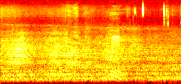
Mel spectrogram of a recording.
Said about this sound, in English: Had to let that airplane go by.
